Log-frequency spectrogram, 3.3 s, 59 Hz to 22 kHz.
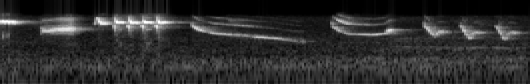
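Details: Asian pied starling, winner of the ANF Bird Cup singing contest in Indonesia, 2014: a bright buzzy burst, a long descending slurred whistle, then several short downslurred notes.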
